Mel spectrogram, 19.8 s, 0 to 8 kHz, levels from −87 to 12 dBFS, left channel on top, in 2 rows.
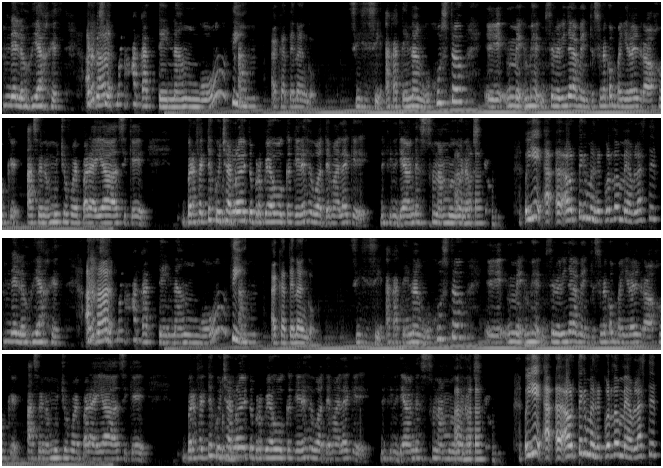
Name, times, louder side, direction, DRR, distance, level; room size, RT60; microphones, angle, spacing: voice 1, 0.0-0.9 1.3-3.8 5.2-12.1 12.6-17.0, left 3 dB, 80° left, 0.4 m, -31 dB
voice 2, 1.2-1.7 3.5-3.7 4.0-4.7 13.2-13.4 16.7-17.1 17.6-19.7, right 4 dB, 40° right, 0.4 m, -28 dB
sound 1, 2.4-11.5, equal, 70° right, 1.0 m, -39 dB
2.6 x 2.2 x 2.3 m
head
